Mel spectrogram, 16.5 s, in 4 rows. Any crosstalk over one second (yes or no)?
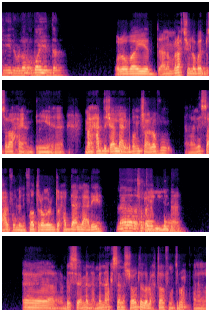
no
